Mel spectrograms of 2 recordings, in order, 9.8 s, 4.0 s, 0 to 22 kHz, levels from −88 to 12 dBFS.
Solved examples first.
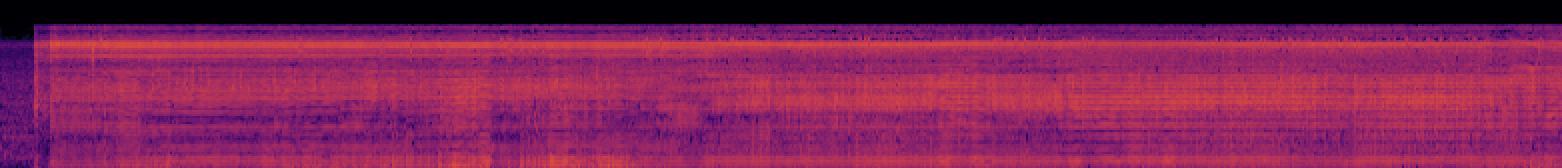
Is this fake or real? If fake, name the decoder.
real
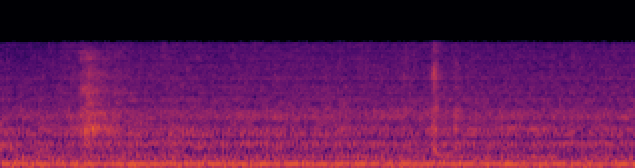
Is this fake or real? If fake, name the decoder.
fake, vocoder, Vocos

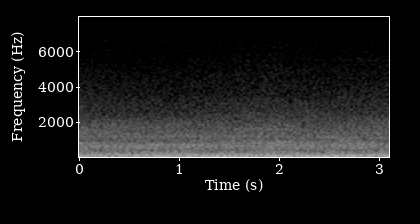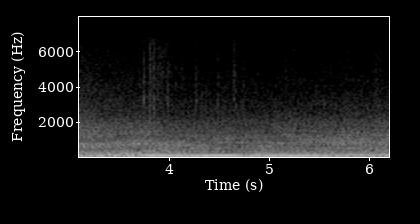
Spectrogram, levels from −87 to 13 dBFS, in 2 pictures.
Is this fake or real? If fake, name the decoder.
real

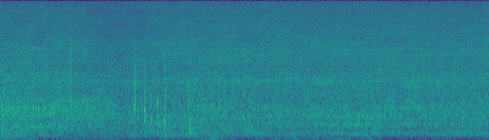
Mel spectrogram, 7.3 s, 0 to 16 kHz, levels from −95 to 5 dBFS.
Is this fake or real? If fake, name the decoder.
fake, codec, SNAC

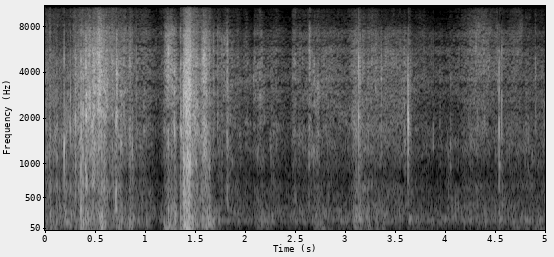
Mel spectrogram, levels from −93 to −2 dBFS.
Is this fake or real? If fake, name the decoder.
fake, codec, HILCodec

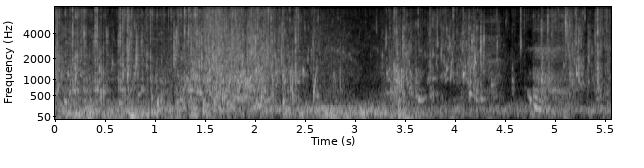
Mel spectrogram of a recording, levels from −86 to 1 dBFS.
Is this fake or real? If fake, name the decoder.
fake, vocoder, Vocos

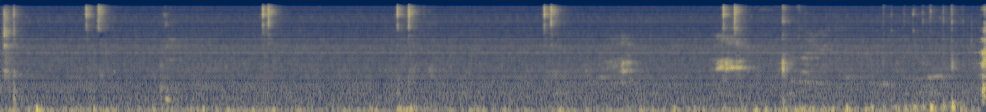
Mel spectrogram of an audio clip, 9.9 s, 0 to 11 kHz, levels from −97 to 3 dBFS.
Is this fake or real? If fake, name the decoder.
fake, vocoder, Vocos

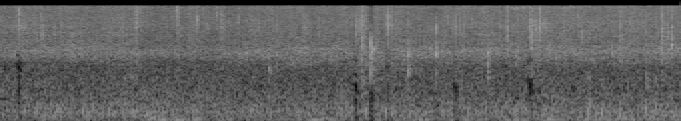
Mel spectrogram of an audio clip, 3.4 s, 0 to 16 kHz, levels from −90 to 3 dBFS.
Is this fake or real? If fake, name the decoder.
real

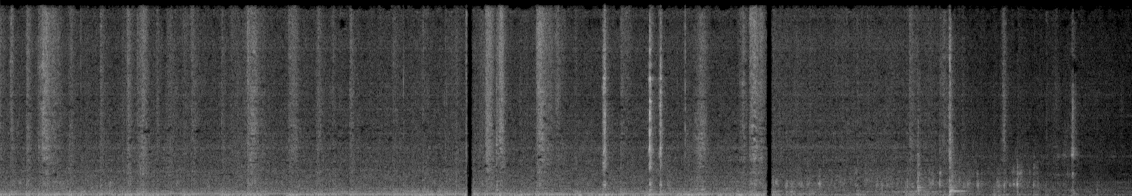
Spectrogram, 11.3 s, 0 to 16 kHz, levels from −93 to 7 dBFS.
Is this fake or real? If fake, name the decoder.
fake, vocoder, BigVGAN v2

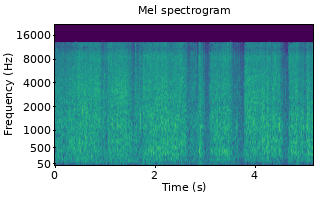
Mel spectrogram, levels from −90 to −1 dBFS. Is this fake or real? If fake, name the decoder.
real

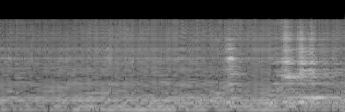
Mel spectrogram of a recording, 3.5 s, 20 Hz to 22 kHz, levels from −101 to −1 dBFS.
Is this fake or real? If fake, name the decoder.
fake, vocoder, BigVGAN v2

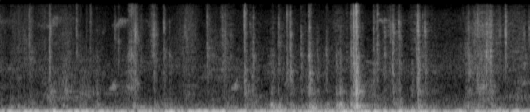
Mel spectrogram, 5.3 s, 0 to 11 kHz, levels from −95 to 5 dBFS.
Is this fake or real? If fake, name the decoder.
real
